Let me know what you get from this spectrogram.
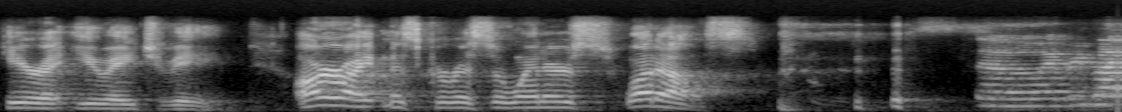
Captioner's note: chuckles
